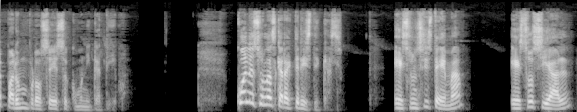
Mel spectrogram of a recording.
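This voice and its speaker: A man teaching a classroom lecture, asking rhetorical questions and answering them himself with emphatic, drawn-out stresses on key words. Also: a little high, no room sound, studio quality. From Peru.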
